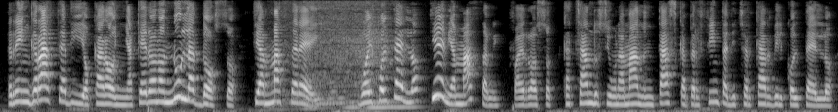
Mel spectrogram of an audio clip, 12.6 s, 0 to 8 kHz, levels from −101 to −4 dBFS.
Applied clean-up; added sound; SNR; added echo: classical method log-MMSE.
